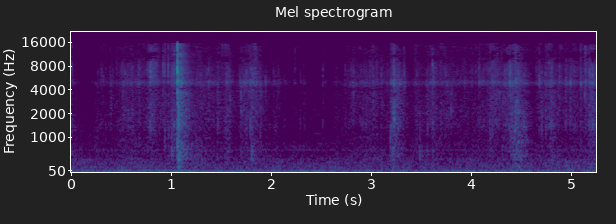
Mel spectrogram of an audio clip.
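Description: Scissors snipping through plastic tubular bubble wrap, with faint crinkling of the plastic packaging. A few sharp snips, the loudest about a second in.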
